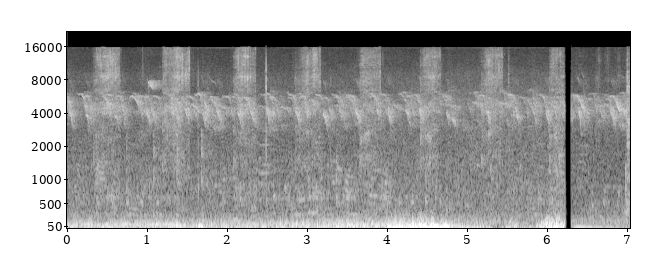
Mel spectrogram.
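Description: Metal hand peeler scraping strips off a raw carrot in quick repeated strokes, about two a second, over a low rumble that is strongest about four seconds in. The sound cuts out for a moment just after six seconds.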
